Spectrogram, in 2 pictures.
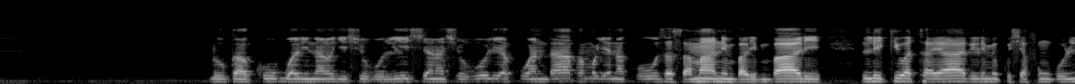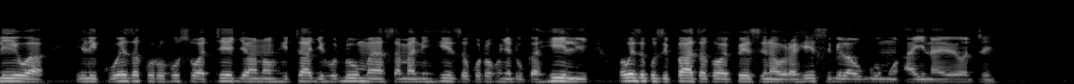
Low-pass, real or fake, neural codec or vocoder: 5.4 kHz; real; none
